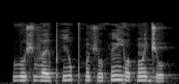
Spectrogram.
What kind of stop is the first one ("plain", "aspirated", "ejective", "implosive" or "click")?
aspirated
